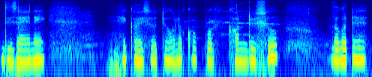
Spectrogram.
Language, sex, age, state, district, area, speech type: Assamese, female, 60+, Assam, Dibrugarh, rural, spontaneous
